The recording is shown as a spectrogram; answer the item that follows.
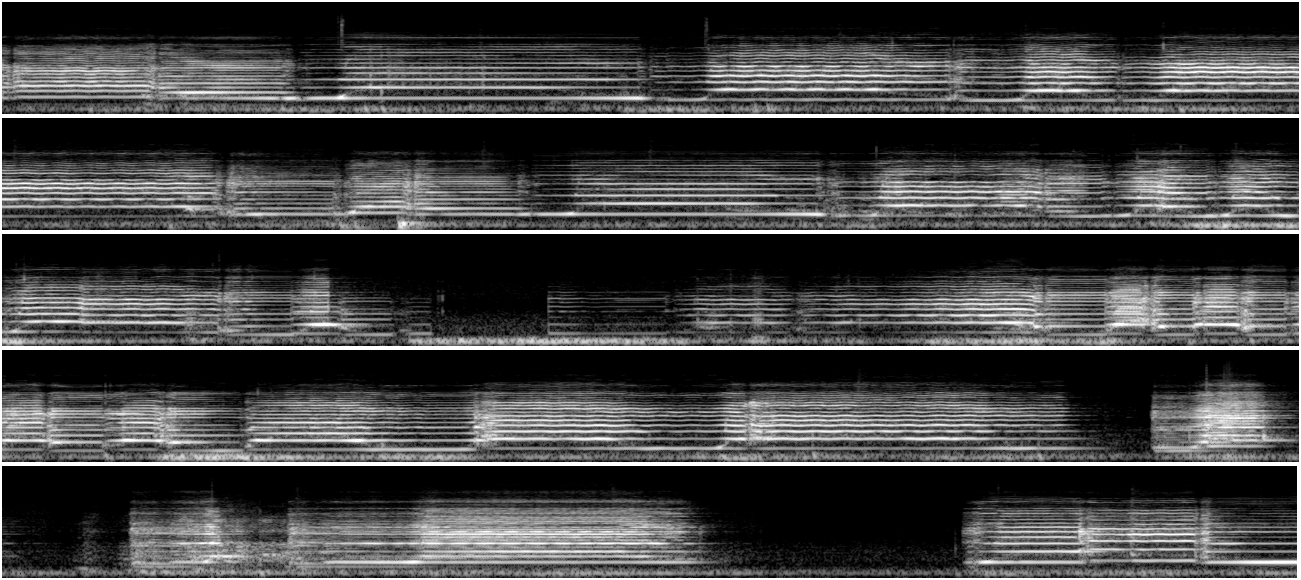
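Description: Violin melody played from a small pillow speaker held inside the mouth, the mouth shaping its tone as it sounds into a microphone. It runs as held, wavering notes and quick runs, with brief breaks about halfway and near the end.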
